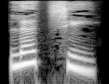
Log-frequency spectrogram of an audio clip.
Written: ಲೊಚ

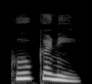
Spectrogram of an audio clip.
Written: ಕೂಗಣಿ

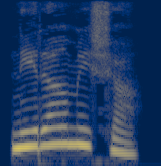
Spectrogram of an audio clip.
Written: ನಿರಾಮಿಷ

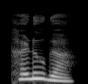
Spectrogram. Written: ಕಡುಗ

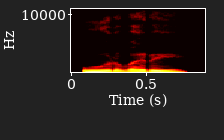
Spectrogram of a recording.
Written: ಊರ್ವರೆ

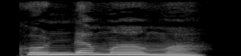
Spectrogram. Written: ಕೊಂಡಮಾಮ

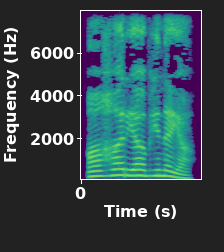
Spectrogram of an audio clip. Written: ಆಹಾರ್ಯಾಭಿನಯ

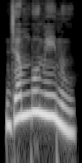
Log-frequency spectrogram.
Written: ಜಂಬುಮೀನು

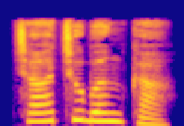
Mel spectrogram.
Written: ಚಾಚುಬಂಕ

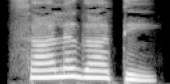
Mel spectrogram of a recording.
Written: ಸೂಲಗಿತಿ

